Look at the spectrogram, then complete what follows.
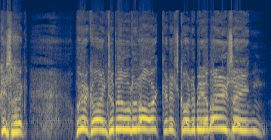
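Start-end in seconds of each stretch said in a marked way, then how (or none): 1.1-3.9 put-on fatherly voice, pitched very high. Speaker quotes a man calling out to the boys, doing a put-on voice for him. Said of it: "I don't know why I'm doing that voice".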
